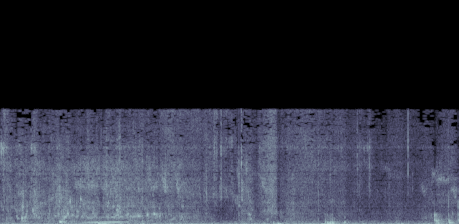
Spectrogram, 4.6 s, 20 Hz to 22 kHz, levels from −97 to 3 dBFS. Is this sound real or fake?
fake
